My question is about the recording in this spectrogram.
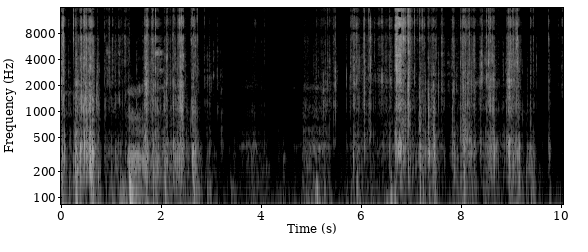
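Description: Clear plastic bag crinkling and tearing as sealed trading-card packs are pulled out past its sticky adhesive flap, in two spells of handling with a short lull about three seconds in.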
